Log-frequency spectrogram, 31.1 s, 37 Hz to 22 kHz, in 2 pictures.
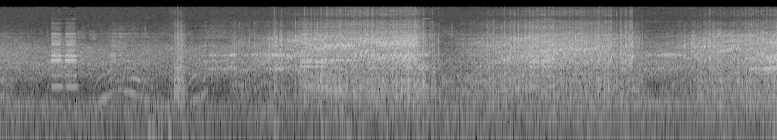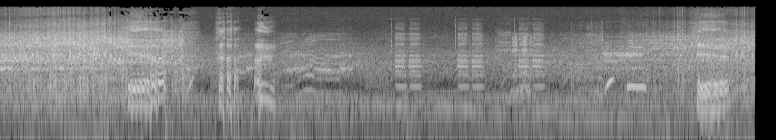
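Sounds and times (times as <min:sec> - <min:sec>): toy car motor whining: 0:03.5 - 0:19.6, 0:27.0 - 0:30.7.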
